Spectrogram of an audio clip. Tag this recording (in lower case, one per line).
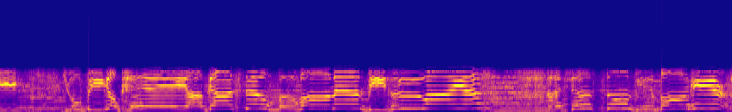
music
female singing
